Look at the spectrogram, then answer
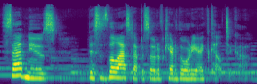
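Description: A woman's voice: mid-range voice, moderate pace, over music. Woman, radio host, chatty, patient explainer, laughs easily, home studio. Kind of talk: casual chat. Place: living room home studio.

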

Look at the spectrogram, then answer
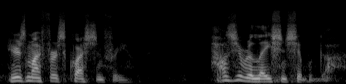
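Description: A man preaching a sermon as pastor, conversational, stumbling over repeated words, swinging between loud emphatic bursts and quiet questions. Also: mid-range voice, expressive, fairly quick, no echo.

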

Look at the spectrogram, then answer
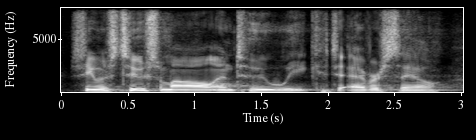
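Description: A man reading a storybook aloud, slow and with deliberate pauses. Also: medium pitch, fairly even intonation. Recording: long reverb of a large hall.

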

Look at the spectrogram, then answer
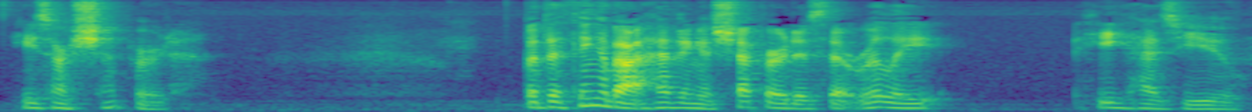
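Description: Male preacher, mid-pitched, deliberate and emphatic sermon delivery. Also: fairly bright tone. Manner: measured, emphatic, slows on quoted scripture. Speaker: pastor.

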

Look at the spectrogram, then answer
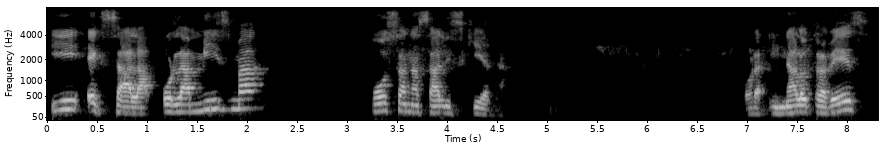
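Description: A man with a slightly high voice leads a guided breathing exercise. He counts breaths slowly, giving short instructions and repeating them. The recording is a little dull and lo-fi. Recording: dull, lo-fi sound.

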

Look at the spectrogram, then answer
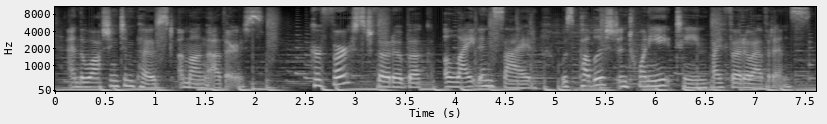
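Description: A woman podcast host introducing her guest and asking questions in a conversational way, hedging with fillers. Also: lowish voice.

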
